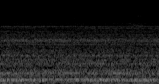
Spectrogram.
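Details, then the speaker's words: 1987 Compaq Deskpro 286 hard drive, revived after not spinning up: steady low hum with faint constant spindle whine, no clicks or scraping, quiet for an 80s drive; normal running. "the hard drive is pretty quiet for an 80s hard drive that that's not bad at all"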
